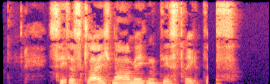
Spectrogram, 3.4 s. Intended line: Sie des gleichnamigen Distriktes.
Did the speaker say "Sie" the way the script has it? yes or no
yes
